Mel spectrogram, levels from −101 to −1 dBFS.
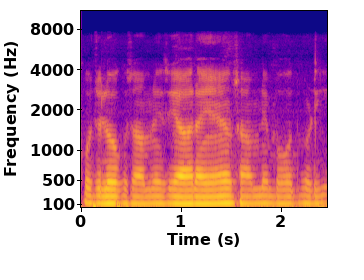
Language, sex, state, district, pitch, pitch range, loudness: Hindi, male, Chandigarh, Chandigarh, 120 Hz, 115-120 Hz, -14 LUFS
